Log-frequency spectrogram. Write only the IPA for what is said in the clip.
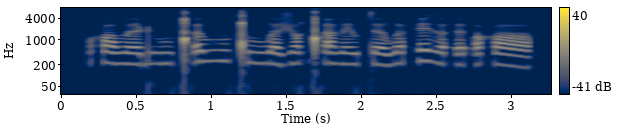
x ɒ β ɜ ɖʱ u ǃʼ ɐ u̯ ɣ u ǃ u w ɐ ʒ ɒ ǃʼ a v ɛ u̯ t ɜ w ɐ h ɛ ɣ ɐ ʔ ɜ ʔ ɒ x ɒ

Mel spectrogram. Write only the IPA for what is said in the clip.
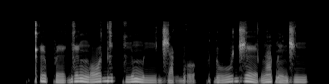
kʼ ɪ˦˨ p eː˨ ɡ e˦ ŋ oː˨˦ d i˦ k i˨˦ m iː˨ d͡ʒ a˨ ɡ͡b ʊ˨ | ɗ uː˨˦ d͡ʒ eː˦˨ d ã˦ ɗ ĩ˨ d͡ʒ i˦

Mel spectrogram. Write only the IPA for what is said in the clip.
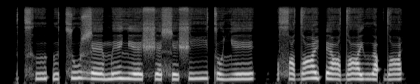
t͡sʰ ɯ ʔ ɯ t͡s u ɮ ɛː m e lʲ ɛː ʃ ɛ ɬ e ʃ iː t o ʎ e | sˤ ɯ dˤ iː ʔ ɛː dˤ o j ɯː ʔ dˤ i

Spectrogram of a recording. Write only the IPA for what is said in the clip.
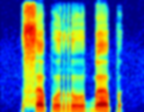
s ɜ p ʊ r ʊ ɓ ɜ p

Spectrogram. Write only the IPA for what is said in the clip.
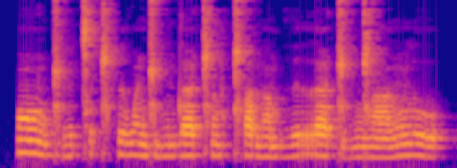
ɔ̃ ɡ͡ǁ ø ǀ ə ǁʰ ɨ w ə̃ ɡ͡ǁ ũ d æ ǁ ə̃ v ǁ a ɡ ã bʱ ɨ r æ ɡ͡ǁ ɔ̃ ŋ͡ǁ ã l ũ l u

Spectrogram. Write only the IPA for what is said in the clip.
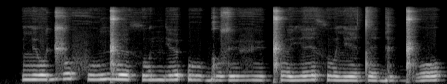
lʲ o d͡ʒ o f u ŋ͡ǁ ø θ u nʲ ø ʔ u ɡ u z y v y ǁ ø j e θ u lʲ e t e ɡ y ɡ͡ǁ o

